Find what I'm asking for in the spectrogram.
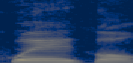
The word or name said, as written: juego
